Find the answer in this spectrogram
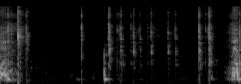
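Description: Computer keyboard keystrokes: a few separate key presses in the second half, as a mistyped word is deleted with the backspace key.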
